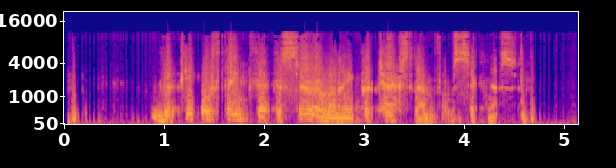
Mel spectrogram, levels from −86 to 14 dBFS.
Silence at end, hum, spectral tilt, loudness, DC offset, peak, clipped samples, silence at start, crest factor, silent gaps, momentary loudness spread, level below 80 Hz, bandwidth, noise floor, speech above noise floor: 0.15 s; none; -3.5 dB/octave; -10 LUFS; under 0.1%; 0 dBFS; under 0.1%; 0.05 s; 12 dB; none; 11 LU; -32 dBFS; 11.5 kHz; -35 dBFS; 25 dB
